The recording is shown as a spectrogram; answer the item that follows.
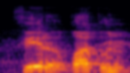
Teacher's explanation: یہاں را ساکن سے پہلے زیر آئی ہوئی ہے، اس لیے را کو باریک کر کے پڑھیں گے۔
